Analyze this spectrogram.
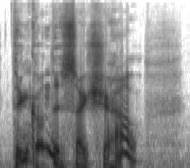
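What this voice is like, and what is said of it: Yoda impression. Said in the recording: “It's always so hard doing that voice. ... Yoda lines”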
